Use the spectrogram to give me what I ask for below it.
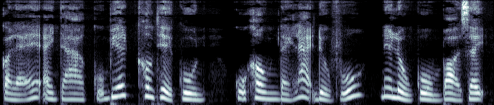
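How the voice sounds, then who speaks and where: A woman reads a first-person story aloud in an even, storytelling manner. Her voice is mellow and warm. The recording is dry and close. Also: mid-range voice, moderate pace, no echo. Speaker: narrator.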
